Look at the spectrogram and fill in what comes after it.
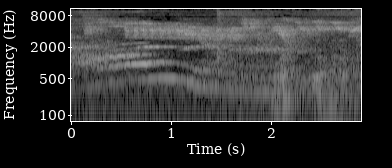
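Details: Angry-seeming domestic cat at a cat cafe, upset after entering a new room; a sustained wailing growl-yowl sinking gradually in pitch, ending in a lower grumbling tail, with faint room noise.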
